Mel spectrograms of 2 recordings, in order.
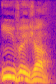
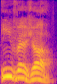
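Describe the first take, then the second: First: The E vowel is pronounced closed. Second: The E vowel is pronounced open. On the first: The speaker calls it wrong. "e não invejar" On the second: The speaker calls it right. "O correto é invejar"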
